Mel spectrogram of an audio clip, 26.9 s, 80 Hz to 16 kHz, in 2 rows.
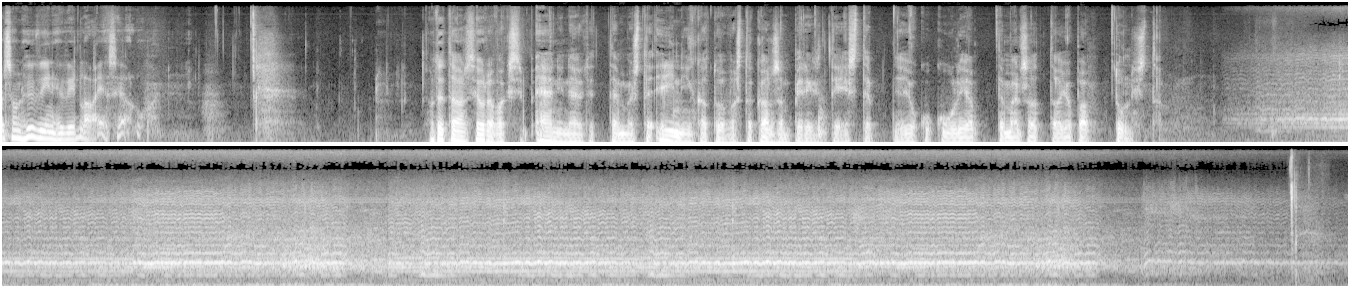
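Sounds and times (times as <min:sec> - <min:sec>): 
speech: 0:00.0 - 0:01.6, 0:04.3 - 0:11.6
mosquitoes buzzing: 0:12.2 - 0:26.9.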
